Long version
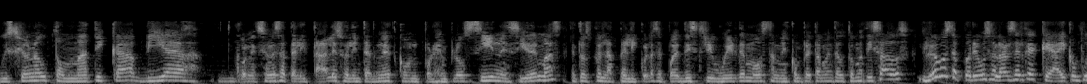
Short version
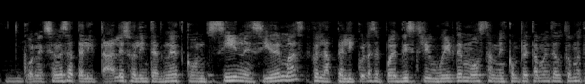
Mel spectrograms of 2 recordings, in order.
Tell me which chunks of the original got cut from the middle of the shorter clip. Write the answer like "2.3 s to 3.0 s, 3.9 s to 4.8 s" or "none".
4.2 s to 4.6 s, 5.7 s to 5.9 s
